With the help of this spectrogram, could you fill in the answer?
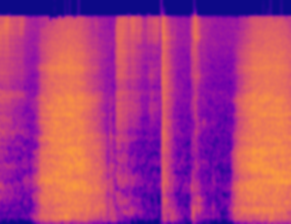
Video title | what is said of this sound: [LES RECETTES DU GENERAL] Tepache 🍍 | souvent quand on secoue, on entend le pshhh, parce que vous voyez, c'est le gaz qui veut sortir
